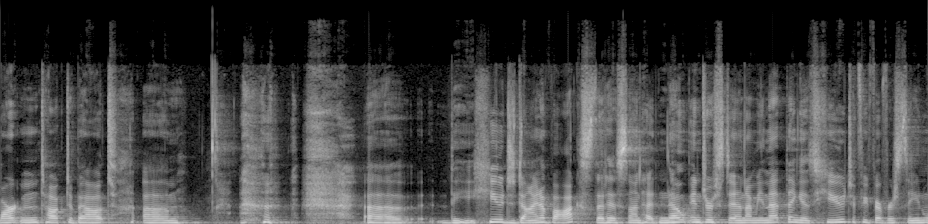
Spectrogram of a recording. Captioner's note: chuckling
